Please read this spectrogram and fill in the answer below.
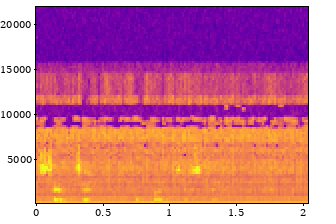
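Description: Near silence, with a steady electrical mains hum underneath.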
